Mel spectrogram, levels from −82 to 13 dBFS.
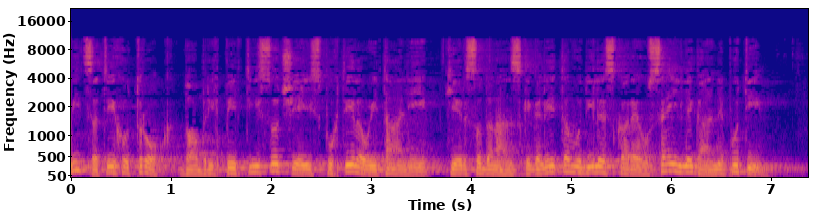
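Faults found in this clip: Low-bitrate audio saved at a high bitrate, whole clip: speech has nothing above about 10.6 kHz plus dull detail and the first encode's artefacts. Likely a low-bitrate Vorbis-style encode re-saved as high-rate MP3; the bigger file can't bring back what the first pass removed.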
